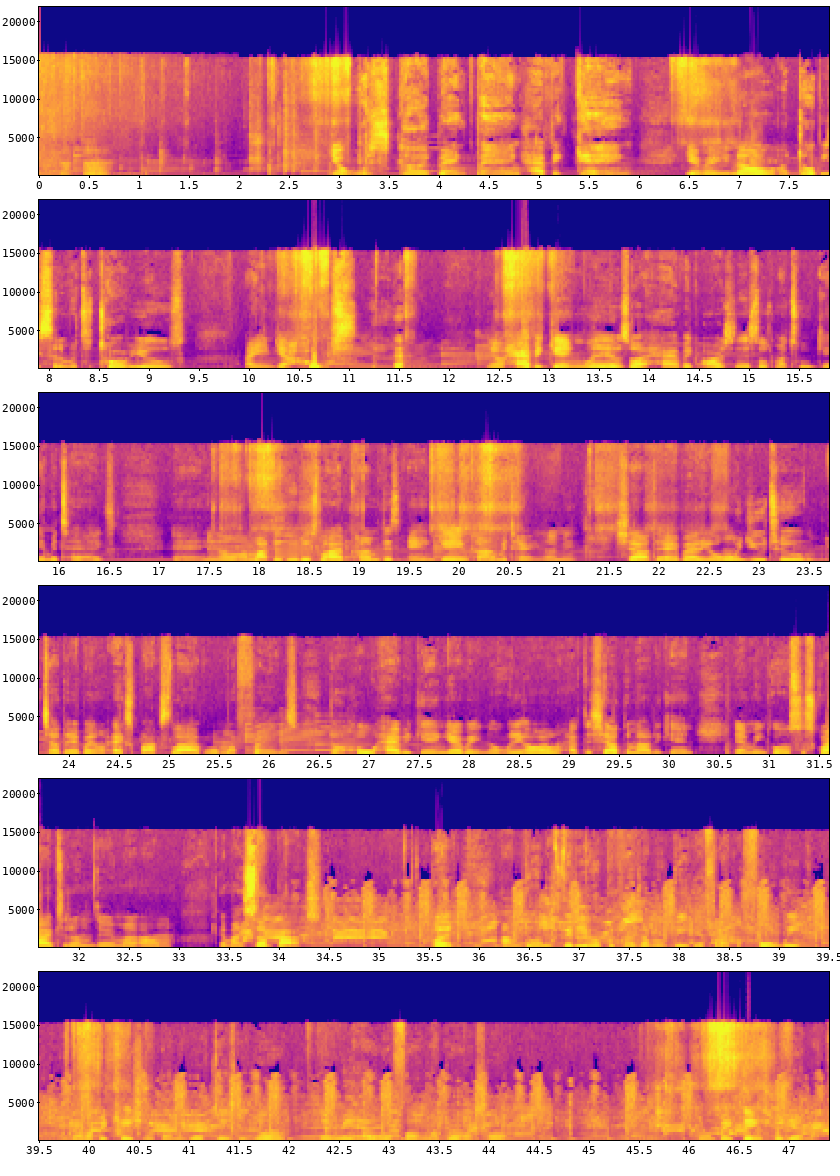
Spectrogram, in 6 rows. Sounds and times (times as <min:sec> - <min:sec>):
Music: 0:00.0 - 0:33.0, 0:33.6 - 0:47.4
Speech: 0:02.9 - 0:09.4, 0:10.0 - 0:11.6, 0:12.4 - 0:16.6, 0:17.2 - 0:34.4, 0:35.5 - 0:39.2, 0:39.8 - 0:44.2, 0:46.1 - 0:47.3.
